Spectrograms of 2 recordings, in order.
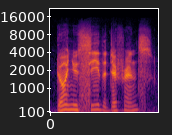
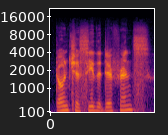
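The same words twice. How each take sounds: First: The t and y are said as separate sounds. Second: The t and y merge into a ch sound.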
